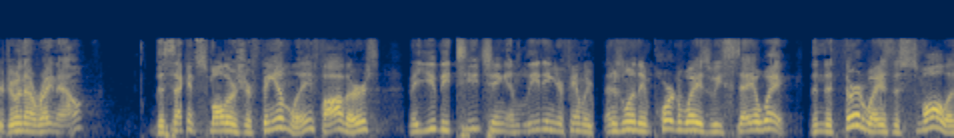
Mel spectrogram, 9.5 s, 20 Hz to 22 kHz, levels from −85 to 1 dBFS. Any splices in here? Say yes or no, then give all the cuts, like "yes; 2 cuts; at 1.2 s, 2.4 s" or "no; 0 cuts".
yes; 2 cuts; at 5.9 s, 8.0 s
